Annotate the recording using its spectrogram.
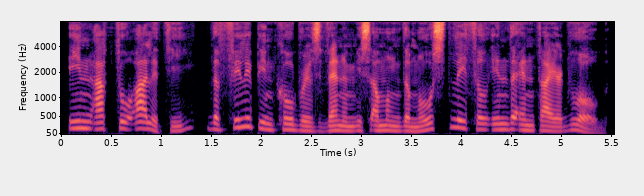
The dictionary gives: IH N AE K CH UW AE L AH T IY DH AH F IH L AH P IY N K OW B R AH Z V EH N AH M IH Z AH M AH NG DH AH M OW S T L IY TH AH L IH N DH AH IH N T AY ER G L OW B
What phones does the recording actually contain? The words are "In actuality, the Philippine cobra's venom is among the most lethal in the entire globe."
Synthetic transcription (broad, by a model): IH N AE K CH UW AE L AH T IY DH AH F IH L AH P IY N K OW B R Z V EH N AH M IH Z AH M AH NG DH AH M OW S T L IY T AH L IH N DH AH IH N T AY ER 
